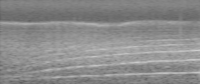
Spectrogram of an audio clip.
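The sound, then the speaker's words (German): An icebreaker's ship siren sounds a steady, loud, continuous wail with a slowly rising tone, alone and sustained throughout the short stretch. “Sirene! Das ist der Krassin!”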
